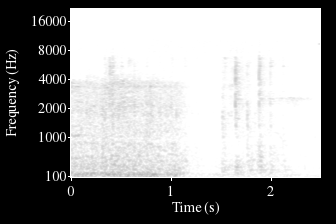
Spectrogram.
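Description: A door in a store slides or swings open with a rushing mechanical whoosh, then a few quick rattling clicks as it settles, with no voices.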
